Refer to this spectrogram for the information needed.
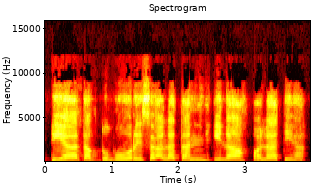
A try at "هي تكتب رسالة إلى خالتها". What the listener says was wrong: Kho panjang, Om.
